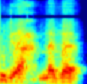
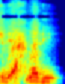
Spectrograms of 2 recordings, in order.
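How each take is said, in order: First: The name ends in an a vowel. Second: The name ends in an i vowel. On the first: The speaker calls it right. "أقول مررت بأحمد" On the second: The speaker calls it wrong. "ما أقولش"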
